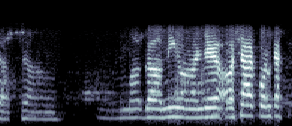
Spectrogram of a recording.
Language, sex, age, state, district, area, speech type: Marathi, female, 45-60, Maharashtra, Nanded, urban, conversation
